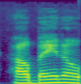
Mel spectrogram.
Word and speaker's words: Albano: So again, this is the Albano, how am I pronouncing this right? Albano Waite Tarot deck by US Games.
